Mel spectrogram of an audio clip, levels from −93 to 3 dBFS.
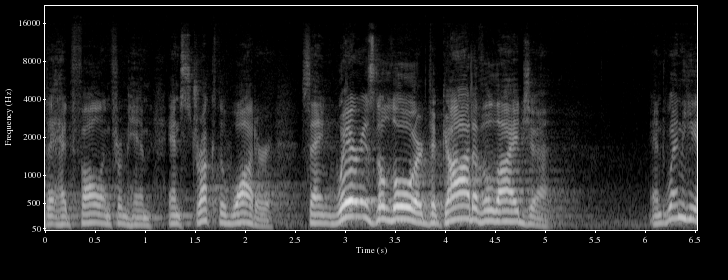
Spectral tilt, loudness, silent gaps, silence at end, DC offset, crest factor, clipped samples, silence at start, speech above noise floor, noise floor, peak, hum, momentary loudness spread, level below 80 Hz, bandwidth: -7.5 dB/octave; -23 LUFS; none; 0 s; under 0.1%; 18 dB; under 0.1%; 0 s; 37 dB; -60 dBFS; -6 dBFS; none; 18 LU; -70 dBFS; 12.5 kHz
